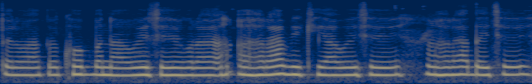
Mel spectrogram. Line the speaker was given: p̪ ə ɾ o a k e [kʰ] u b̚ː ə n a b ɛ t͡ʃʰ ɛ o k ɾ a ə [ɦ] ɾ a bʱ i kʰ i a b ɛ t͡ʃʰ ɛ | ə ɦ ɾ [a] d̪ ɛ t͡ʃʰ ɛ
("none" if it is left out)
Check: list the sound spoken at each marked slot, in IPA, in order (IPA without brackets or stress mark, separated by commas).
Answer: kʰ, ɦ, a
